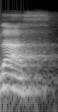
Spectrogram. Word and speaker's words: does: Estos verbos auxiliares son dos: el do y el das. Ojo, se pronuncian así: do, el do, se pronuncia como do, y el das, ¿no? Se escribe does, pero se pronuncia da, ¿sí?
